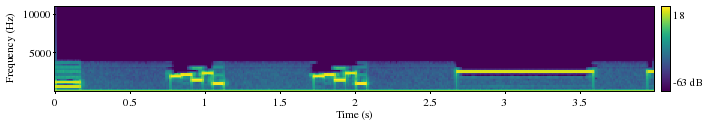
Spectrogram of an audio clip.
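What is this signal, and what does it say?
Five-tone selective call (ZVEI), heard as quick runs of five tones, tones of about 70 ms. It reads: 89501 89501
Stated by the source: ZVEI five-tone selective call 89108 received by SDR, from Feuerwehr Orlamünde.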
